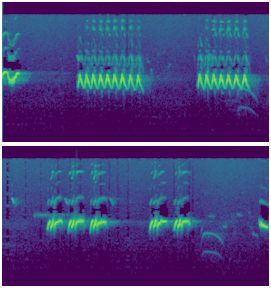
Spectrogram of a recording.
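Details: Northern mockingbird (Mimus polyglottos) singing: a fast, wavering trilled phrase given twice with a pause between, then paired clipped whistled notes repeated in short bursts, with a soft low downslurred note in between.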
